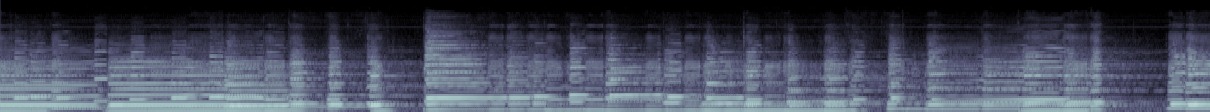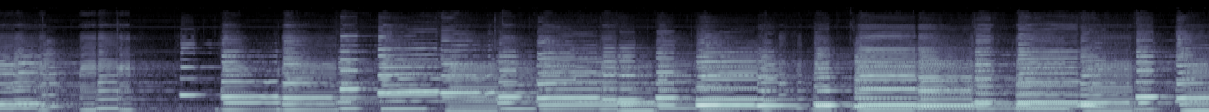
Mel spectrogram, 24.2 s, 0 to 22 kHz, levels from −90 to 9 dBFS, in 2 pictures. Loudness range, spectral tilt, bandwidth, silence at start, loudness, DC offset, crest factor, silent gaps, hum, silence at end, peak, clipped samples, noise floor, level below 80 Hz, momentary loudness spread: 7 LU; -6.5 dB/octave; 9.2 kHz; 0 s; -20 LUFS; under 0.1%; 18 dB; none; 50 Hz at -55 dBFS; 0 s; -2 dBFS; under 0.1%; -43 dBFS; -34 dBFS; 9 LU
